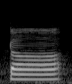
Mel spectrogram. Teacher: زبان کی جو نوک ہے وہ اوپر دونوں دانتوں کے نیچے لگے. تو ہم اس کو ادا کریں تا.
